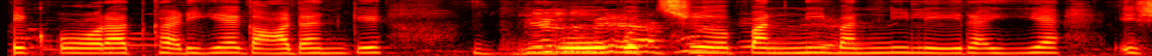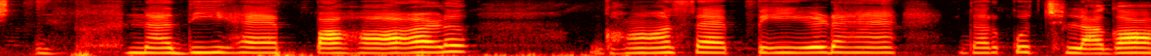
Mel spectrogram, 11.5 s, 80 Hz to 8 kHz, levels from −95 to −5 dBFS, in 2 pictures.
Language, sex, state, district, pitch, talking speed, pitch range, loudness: Hindi, male, Uttarakhand, Tehri Garhwal, 260 Hz, 125 wpm, 250-275 Hz, -34 LUFS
